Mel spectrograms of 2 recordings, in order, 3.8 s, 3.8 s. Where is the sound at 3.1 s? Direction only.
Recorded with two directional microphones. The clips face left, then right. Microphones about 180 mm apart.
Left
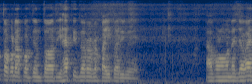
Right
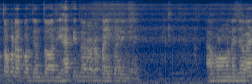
65° left (ahead or behind).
